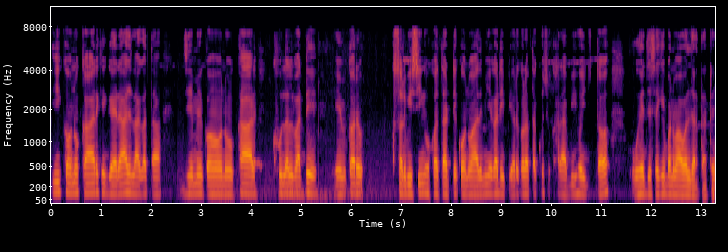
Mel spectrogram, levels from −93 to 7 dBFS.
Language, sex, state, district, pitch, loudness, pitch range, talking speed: Bhojpuri, male, Bihar, Saran, 115 Hz, -27 LUFS, 110-120 Hz, 135 wpm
